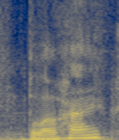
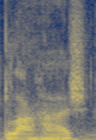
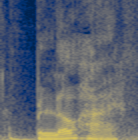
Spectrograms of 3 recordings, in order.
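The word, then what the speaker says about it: Blåhaj: blow hide low high by the way is the correct way to say below High not blah although blah is very funny and very enjoyable and I still like saying blush sometimes but it is below High blow high are you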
